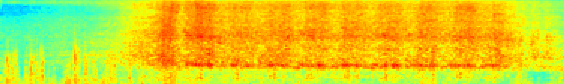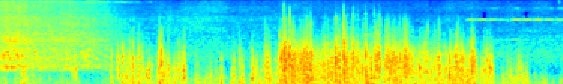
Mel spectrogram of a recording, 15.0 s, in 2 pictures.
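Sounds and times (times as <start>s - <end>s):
train rushing past: 0.0s - 10.1s
steady train whine: 0.0s - 10.8s.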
